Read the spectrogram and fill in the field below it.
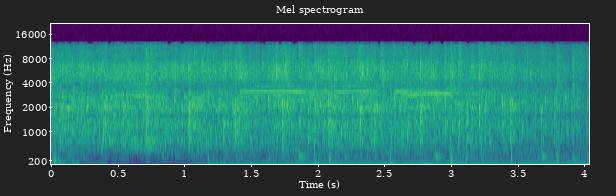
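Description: An audience applauds steadily for guest Ed Gamble, author of the book Glutton, a dense wash of many hands clapping at once, with a few sharper individual claps popping out above the crowd noise throughout.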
